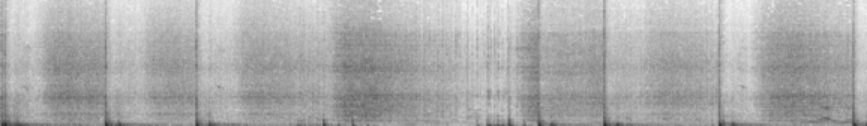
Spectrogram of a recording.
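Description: Fireworks display: aerial shells and fans of rising comets launching and bursting. Sharp bangs come about once a second over a continuous crackling hiss.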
